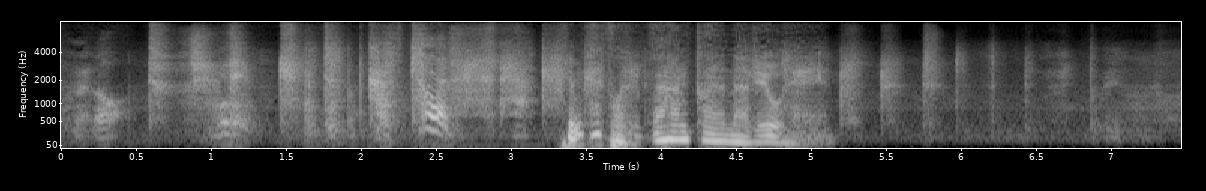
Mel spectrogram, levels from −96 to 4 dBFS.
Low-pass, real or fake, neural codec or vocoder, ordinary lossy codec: none; fake; codec, 16 kHz, 0.5 kbps, FunCodec, trained on LibriTTS, 25 frames a second; none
